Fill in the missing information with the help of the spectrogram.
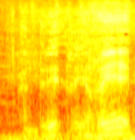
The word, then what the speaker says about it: André Rieu: El 18 de octubre disfruta de todo el talento de Andrés, ¿cómo se pronuncia? – André Rieu.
